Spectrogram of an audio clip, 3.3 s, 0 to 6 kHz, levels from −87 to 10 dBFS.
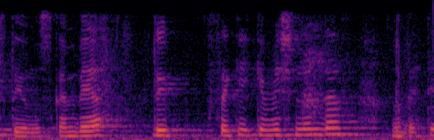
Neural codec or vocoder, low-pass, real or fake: none; 5.4 kHz; real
